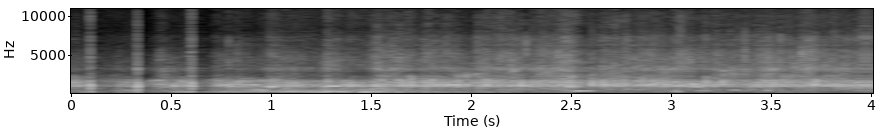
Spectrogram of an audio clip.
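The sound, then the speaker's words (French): A crowd applauds in a steady, dense wash of clapping, with a few sharper individual claps near the start, moderately loud and continuous throughout. “Ou même applaudir.”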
